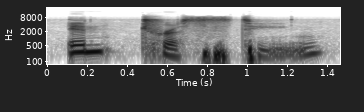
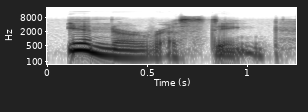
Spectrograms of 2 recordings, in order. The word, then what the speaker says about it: interesting: interest but excuse me interesting or interesting or inner resting they're all options and you can pick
